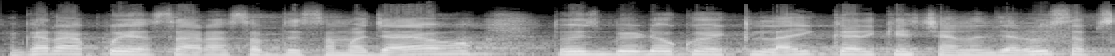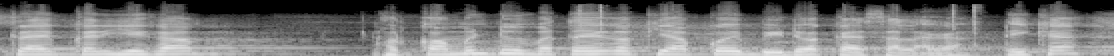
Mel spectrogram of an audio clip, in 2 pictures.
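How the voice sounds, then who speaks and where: Man teaching English words, slow and careful. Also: a little high, big-room sound, slight background noise. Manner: spells words letter by letter, slows down for English example sentences. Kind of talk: spelling and word-meaning lesson.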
